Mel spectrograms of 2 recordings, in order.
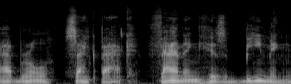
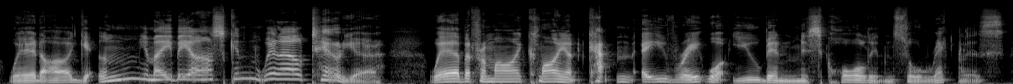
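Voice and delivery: higher Cockney character voice, making his case; cheeky Cockney agent; 9 semitones higher, 5 dB louder than usual. A narrator's reading. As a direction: argue like an indignant Cockney fixer.

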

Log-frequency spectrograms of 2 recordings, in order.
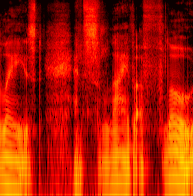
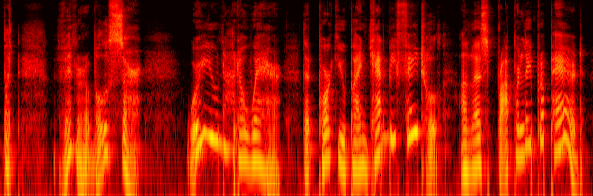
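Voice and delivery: higher-voiced, anxious merchant; lightly voiced worried merchant; concerned merchant; 14 semitones higher than usual. A narrator's reading. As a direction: respectfully query the old master, pitch climbing. Merchant figure questions Master Li.

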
